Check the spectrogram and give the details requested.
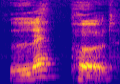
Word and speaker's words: leopard: head head head head leopard leopard leopard as it runs across the sahara well africa leopard leopard le pud this e o one syllable one vowel sound one short vowel sound e le pad head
